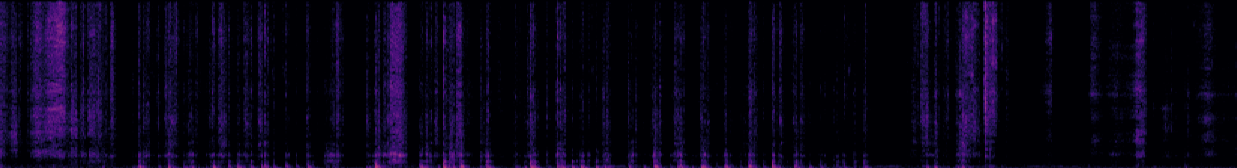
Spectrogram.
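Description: A long, solid white expanded polystyrene block is scratched and rubbed with fingertips and nails. Quiet, rapid scratching and squeaky rubbing bursts come in dense, uneven clusters, with bright, hissy friction and a soft low thump under some strokes. Brief pauses break up the texture before the scratching resumes.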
